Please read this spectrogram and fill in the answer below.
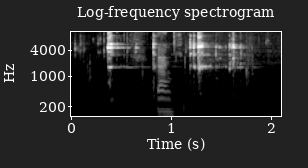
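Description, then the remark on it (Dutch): Drinking glasses clink and chime as drinks are served, two bright ringing taps with lingering tones, while a voice speaks briefly between them. “Hier zijn de drankjes.”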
